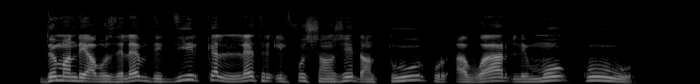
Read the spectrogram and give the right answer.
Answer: Monsieur, j'efface le T et j'écris la lettre C.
